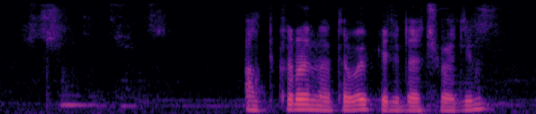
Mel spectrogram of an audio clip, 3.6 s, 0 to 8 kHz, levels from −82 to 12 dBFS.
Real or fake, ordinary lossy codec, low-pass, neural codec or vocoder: fake; Opus, 16 kbps; 7.2 kHz; codec, 44.1 kHz, 3.4 kbps, Pupu-Codec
